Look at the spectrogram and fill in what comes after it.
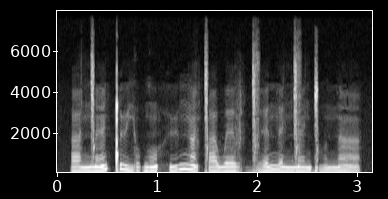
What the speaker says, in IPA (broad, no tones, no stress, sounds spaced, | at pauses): a ŋ͡ǀ ɛ̃ ǃ y j o ɡ õ h y ŋ ã ǀ a w ɛ v ɡ͡ǀ ɛ n ɛ ŋ͡ǀ ɛ̃ ɡ͡ǀ õ n ã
